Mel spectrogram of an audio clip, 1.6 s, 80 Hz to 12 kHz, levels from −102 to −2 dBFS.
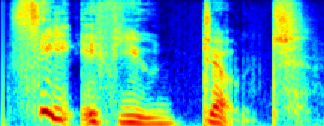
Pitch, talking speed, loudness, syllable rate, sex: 205 Hz, 150 wpm, -17 LUFS, 3.0 syllables/s, female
